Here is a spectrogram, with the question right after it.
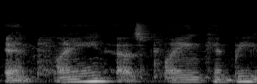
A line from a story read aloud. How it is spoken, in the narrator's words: whispered Jack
